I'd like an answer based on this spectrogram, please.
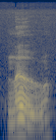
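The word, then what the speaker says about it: མུ: We would just pronounce it mu.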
